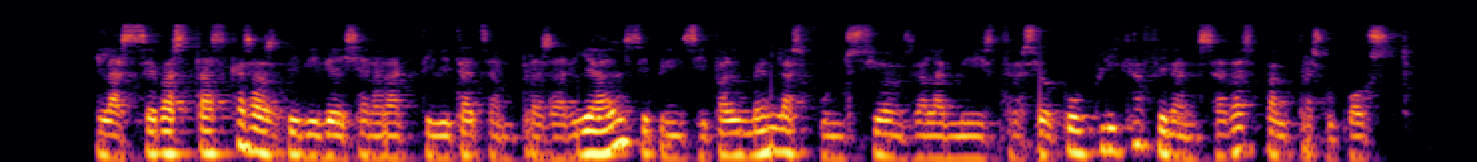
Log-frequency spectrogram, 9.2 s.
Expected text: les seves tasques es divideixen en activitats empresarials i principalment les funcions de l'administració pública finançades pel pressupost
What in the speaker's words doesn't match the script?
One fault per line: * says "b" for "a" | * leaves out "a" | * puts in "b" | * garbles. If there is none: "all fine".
all fine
